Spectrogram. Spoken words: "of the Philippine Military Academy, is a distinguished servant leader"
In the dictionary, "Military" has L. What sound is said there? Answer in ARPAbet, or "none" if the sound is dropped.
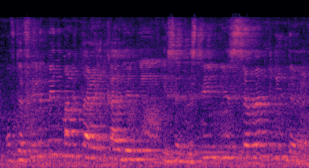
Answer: N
